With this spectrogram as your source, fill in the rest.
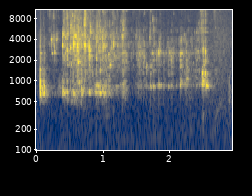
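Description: Water being poured into a frying pan, heard as a steady trickling and dripping pour lasting a few seconds, close and moderately quiet.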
